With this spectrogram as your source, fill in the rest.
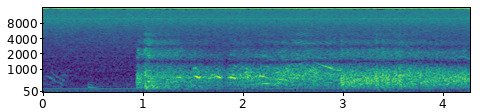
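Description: Firecrackers crackle and bang loudly outdoors.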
